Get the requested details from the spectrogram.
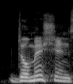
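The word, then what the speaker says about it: Domitian: Emperor named doiss and doiss sounds like the word Dominate and that was kind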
